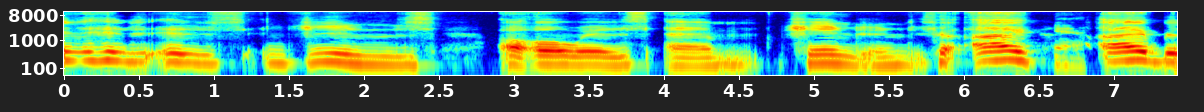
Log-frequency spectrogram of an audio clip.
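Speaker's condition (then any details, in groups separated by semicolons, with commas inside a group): Cerebral palsy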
